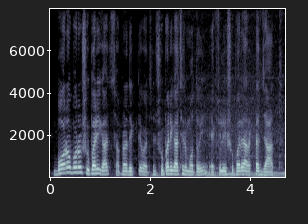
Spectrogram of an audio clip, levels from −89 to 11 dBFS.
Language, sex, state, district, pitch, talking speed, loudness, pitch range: Bengali, male, Tripura, West Tripura, 155 Hz, 180 wpm, -16 LUFS, 145-170 Hz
